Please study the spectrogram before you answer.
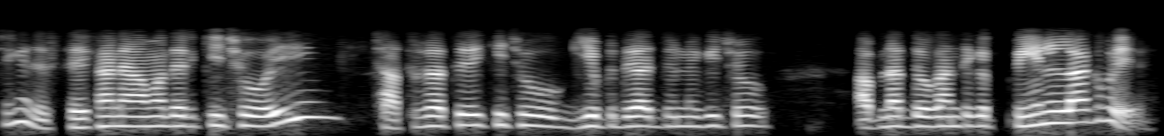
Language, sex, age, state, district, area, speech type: Bengali, male, 18-30, West Bengal, Darjeeling, rural, conversation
